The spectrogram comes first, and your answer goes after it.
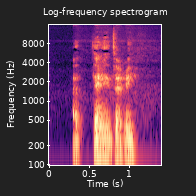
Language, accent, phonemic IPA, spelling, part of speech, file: French, Canada, /a.tɛ̃.dʁe/, atteindrai, verb, LL-Q150 (fra)-atteindrai.wav
- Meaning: first-person singular future of atteindre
